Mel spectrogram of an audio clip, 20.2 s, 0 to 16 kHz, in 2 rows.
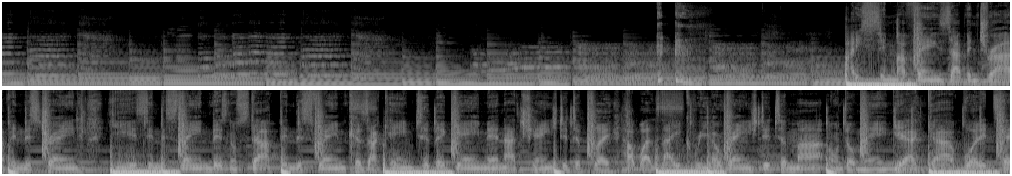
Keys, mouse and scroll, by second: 0.5 Return, 3.6 Return, 3.6-4.8 typing, 7.7 click, 13.9 click, 13.9-15.6 drag, 15.4-18.0 typing.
